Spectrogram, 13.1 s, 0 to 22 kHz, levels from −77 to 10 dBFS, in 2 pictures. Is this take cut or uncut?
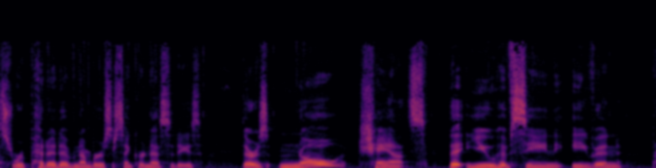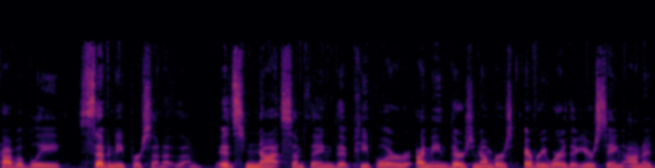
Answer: cut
